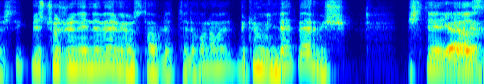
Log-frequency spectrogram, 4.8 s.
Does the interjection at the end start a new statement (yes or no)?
no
